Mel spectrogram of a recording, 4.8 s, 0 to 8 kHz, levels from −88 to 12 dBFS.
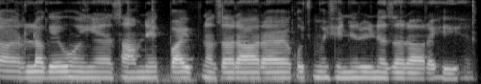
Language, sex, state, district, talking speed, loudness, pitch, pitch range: Hindi, female, Haryana, Charkhi Dadri, 200 wpm, -18 LUFS, 155 Hz, 155-160 Hz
